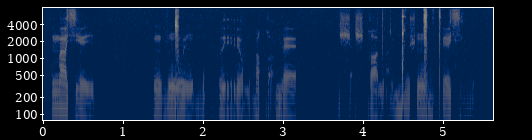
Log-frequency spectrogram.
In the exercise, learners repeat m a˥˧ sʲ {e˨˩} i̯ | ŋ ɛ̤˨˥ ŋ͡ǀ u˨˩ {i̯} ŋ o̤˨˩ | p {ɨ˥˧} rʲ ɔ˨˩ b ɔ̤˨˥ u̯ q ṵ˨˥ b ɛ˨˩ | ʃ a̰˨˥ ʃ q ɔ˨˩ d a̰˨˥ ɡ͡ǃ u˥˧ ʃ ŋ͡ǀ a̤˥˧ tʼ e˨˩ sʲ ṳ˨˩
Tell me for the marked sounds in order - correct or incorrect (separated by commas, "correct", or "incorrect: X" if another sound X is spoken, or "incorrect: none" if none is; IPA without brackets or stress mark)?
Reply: correct, incorrect: y̯, incorrect: ɨ˨˥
